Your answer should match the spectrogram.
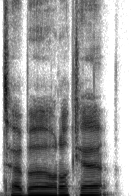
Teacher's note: itu maksud mad asli memelihara baris dan juga panjangnya dua harakat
